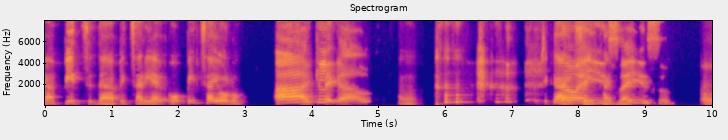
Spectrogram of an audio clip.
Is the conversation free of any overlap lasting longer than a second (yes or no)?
no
